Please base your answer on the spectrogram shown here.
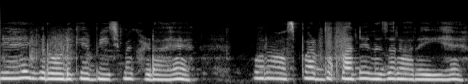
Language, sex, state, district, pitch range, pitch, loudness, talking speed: Hindi, female, Uttar Pradesh, Saharanpur, 240-270 Hz, 255 Hz, -14 LUFS, 205 wpm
